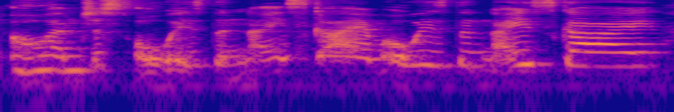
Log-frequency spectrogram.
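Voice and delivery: high whiny mock-sob of a self-pitying guy; imitating him whimpering about being the nice guy; mocking crying man. Mocking the crying boyfriend on the show, whiny and high. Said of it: "He starts going".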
